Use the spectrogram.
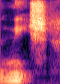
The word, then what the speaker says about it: niche: And I think I mispronounced the word niche. It's a niche.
